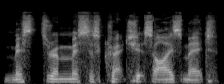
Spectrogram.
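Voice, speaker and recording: A man's voice: mid-range voice, fairly even intonation, moderate pace, pushed and bright, no room sound. A man reading scripted story narration as the narrator of a dramatic table read.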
